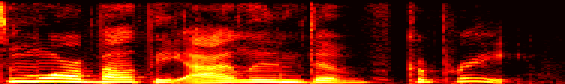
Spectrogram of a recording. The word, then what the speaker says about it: Capri: He spoke Italian, and that's the way they pronounce it there. – Capri.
